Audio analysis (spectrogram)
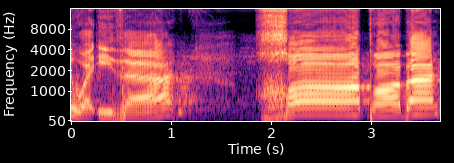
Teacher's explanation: ذال پر زبان نکالی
